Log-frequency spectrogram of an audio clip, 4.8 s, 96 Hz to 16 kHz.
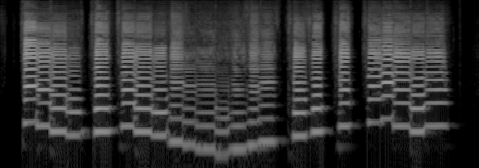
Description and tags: Sax-Ten-Phrase3
Part of Tenor sax solo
